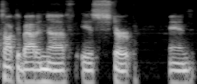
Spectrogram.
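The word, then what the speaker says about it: STURP: talked about enough is stirp and and stirp is an acronym they put a u in there to make it easy to pronounce but it's the shroud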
